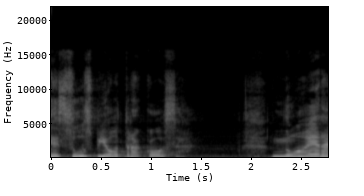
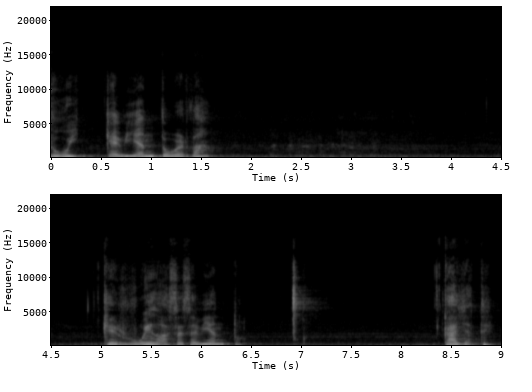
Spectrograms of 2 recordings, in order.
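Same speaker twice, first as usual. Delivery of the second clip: calm hush; 9 semitones lower, 6 dB quieter than usual. Retold or imitated. Jesus calmly hushing the storm.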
